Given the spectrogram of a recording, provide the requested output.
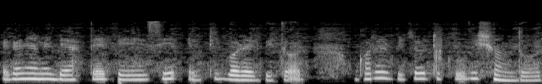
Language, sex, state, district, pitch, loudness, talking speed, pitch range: Bengali, female, Assam, Hailakandi, 230 Hz, -16 LUFS, 120 wpm, 200-255 Hz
